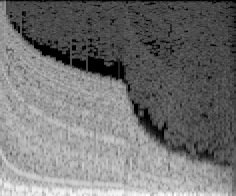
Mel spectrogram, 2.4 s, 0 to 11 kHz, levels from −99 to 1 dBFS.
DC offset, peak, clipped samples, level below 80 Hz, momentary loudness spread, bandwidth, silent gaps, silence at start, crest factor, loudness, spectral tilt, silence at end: under 0.1%; 0 dBFS; under 0.1%; -14 dBFS; 12 LU; 11 kHz; none; 0 s; 10 dB; -13 LUFS; -6 dB/octave; 0.05 s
